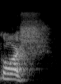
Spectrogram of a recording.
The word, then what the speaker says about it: cosh: Shine and cosh. It's not a mispronunciation. It's the pronunciation that we use for hyperbolic function.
